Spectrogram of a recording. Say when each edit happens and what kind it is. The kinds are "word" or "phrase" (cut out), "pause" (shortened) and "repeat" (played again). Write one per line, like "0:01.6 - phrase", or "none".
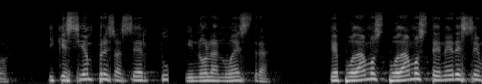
0:01.1 - phrase
0:01.7 - word
0:03.9 - repeat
